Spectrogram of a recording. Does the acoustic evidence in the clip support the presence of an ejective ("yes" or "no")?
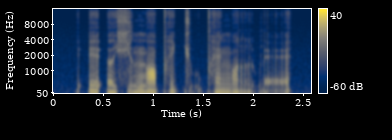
no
